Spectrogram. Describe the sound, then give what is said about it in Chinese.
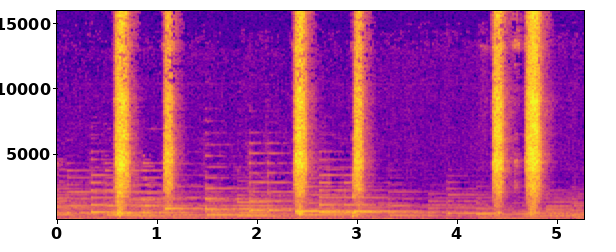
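Sharp inhaling sniffs, about six quick breathy bursts in loose pairs, with irregular gaps between them, heard over a steady soft musical background. “那是一种吸气的声音。”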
